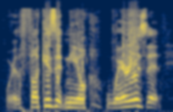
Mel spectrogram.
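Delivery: loud frustrated yell; shouting. Retold or imitated. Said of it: "We're like".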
